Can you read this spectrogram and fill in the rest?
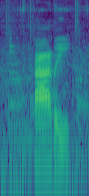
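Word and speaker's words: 다리: Kaya ang bigkas po nito ay tari.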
